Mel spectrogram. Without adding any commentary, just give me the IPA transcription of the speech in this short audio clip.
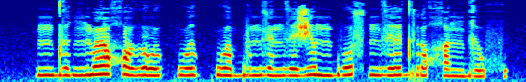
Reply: n d ə i̯ ŋ͡m œ χ o ð o y̯ kʷ ɜ i̯ kʷ ɜ b u n z ʏ n z ɪ ʒ ɪ m b o s n z ɪ d r u χ ɪ ŋ ɡ ɪ xʷ

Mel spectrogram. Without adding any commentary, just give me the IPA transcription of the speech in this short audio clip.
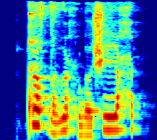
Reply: ǃ ɵ˥ z dˤ ɨ˩ ð ʉ˧ ħ w ɐ˩ ʃ e˥ ħ

